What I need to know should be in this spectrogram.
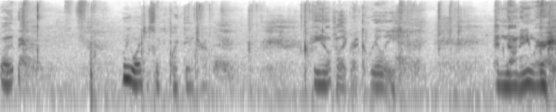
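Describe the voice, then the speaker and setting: A soft-spoken woman talks in a relaxed tone at medium pitch, with ordinary pitch variation and big swings in loudness. Her moderate pace is broken by long, frequent pauses, with noticeable background noise behind her. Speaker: ASMR creator. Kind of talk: ASMR soft talking during a nature hike. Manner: soft-spoken, relaxed.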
